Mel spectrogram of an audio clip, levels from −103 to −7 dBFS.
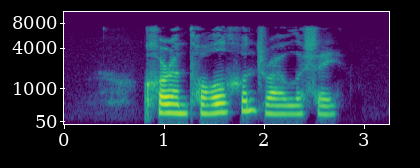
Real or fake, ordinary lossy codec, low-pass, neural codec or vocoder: real; Opus, 64 kbps; 7.2 kHz; none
